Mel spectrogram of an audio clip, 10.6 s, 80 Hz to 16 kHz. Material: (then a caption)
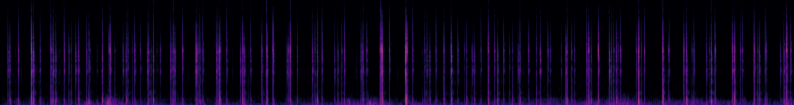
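Metal, plastic. Long purple nails tap and scratch the two silver metal mic capsules on a plastic-bodied Tascam DR-05 handheld recorder. Dozens of quick, dry, bright clicks and taps come in an uneven stream over a soft scratchy hiss, with little low end and almost no ring after each hit.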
